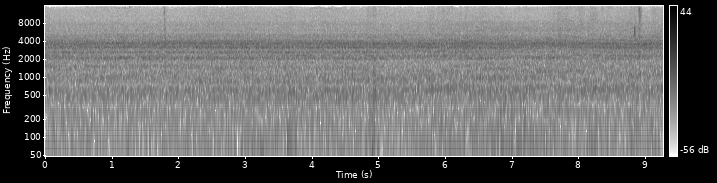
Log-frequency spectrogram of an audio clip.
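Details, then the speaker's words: Chinese diesel air heater in a motorhome, after a 50-minute test run at 9°C outside: steady, even fan rush with no pulsing or rattles as it completes its normal cool-down cycle and switches itself off. "Okay, the heater has turned itself off, so it's run through its cool down cycle and switched off."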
